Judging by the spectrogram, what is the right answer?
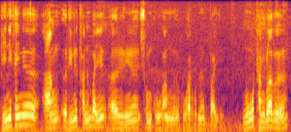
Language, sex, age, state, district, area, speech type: Bodo, male, 45-60, Assam, Chirang, rural, spontaneous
